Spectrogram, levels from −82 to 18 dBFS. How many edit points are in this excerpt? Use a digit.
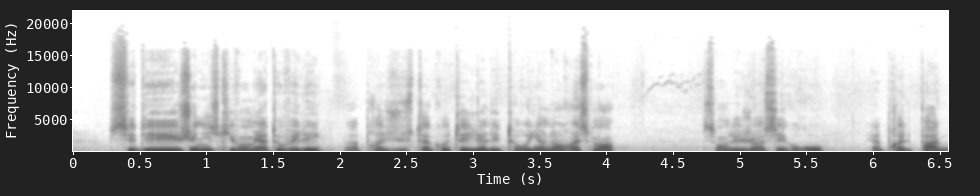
1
